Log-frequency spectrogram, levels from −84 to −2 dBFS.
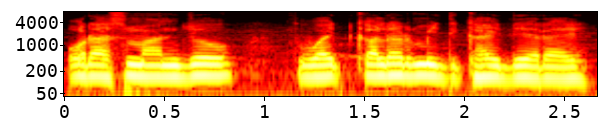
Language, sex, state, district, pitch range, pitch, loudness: Hindi, male, Arunachal Pradesh, Longding, 140-155 Hz, 145 Hz, -12 LUFS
